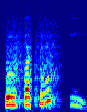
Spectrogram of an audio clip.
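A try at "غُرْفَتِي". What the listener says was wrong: গুরফাতু ই, কিন্তু গুরফাতু ই উচ্চারণ হয় না, হয় হচ্ছে গুরফাতি, ওই যে এটার আগের মতো, ঠিক আছে? গুরফাতি, হ্যাঁ, গুরফাতু ইটা উচ্চারণ হয় না, হয় হলো গুরফাতি।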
